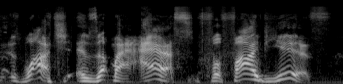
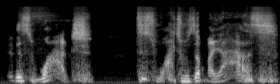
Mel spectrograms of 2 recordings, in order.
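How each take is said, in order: First: Slow, drawn-out Walken-style deadpan; Walken line. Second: Slow, deadpan Walken-style delivery; Walken line. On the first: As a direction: stretch each word like Walken. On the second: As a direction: drag it out with a heavy deadpan pause. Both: Retold or imitated. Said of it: "I love the pause when he does that".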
